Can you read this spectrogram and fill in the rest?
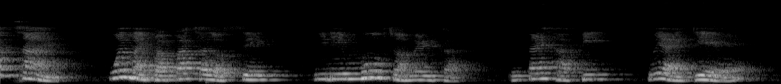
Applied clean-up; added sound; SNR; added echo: none; none; none; reverberation time 0.7 s.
